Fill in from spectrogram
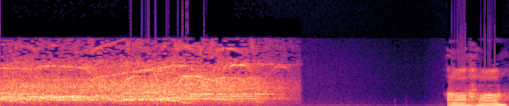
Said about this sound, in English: No, I had nothing to do with that wild cheering.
